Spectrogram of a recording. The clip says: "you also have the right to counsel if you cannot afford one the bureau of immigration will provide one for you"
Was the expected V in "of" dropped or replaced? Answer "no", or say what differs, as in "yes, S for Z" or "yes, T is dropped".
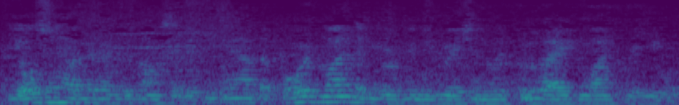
yes, P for V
